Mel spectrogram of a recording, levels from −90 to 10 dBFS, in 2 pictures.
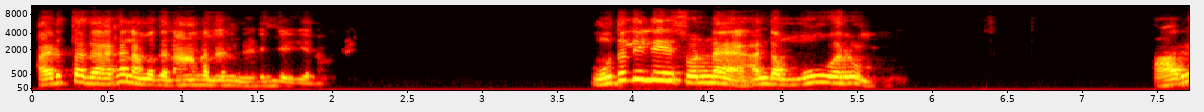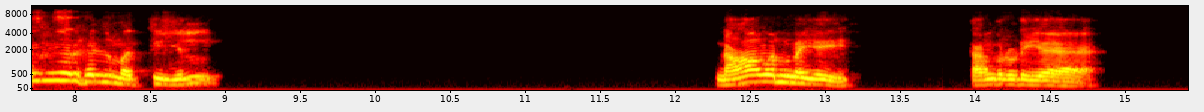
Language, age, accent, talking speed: Tamil, 50-69, native, 45 wpm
